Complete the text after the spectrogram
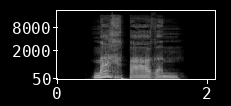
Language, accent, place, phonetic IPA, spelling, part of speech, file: German, Germany, Berlin, [ˈmaxˌbaːʁəm], machbarem, adjective, De-machbarem.ogg
- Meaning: strong dative masculine/neuter singular of machbar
